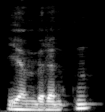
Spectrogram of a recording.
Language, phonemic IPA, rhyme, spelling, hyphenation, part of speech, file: Norwegian Bokmål, /ˈjɛmːbrɛntn̩/, -ɛntn̩, hjembrenten, hjem‧brent‧en, noun, Nb-hjembrenten.ogg
- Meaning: definite singular of hjembrent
